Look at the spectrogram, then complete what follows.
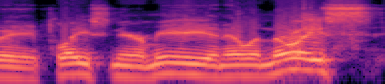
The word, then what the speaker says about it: Illinois: place near me in Illinois Illinois s is silent for all of you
